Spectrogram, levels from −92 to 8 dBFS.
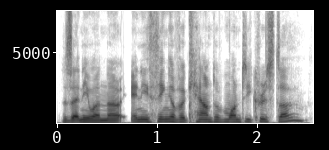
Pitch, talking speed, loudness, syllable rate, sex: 145 Hz, 260 wpm, -16 LUFS, 7.4 syllables/s, male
